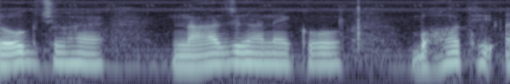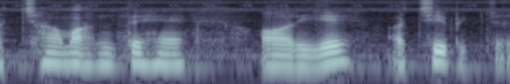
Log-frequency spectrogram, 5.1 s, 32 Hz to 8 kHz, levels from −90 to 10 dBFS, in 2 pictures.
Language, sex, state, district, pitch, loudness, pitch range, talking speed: Hindi, male, Bihar, West Champaran, 120 Hz, -21 LUFS, 105-125 Hz, 190 wpm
